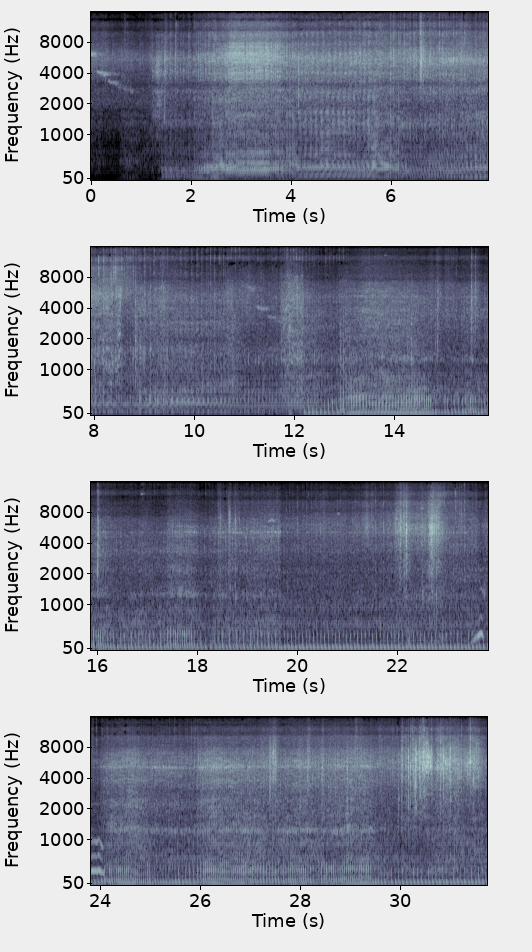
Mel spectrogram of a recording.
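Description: Dirt bike engine comes in suddenly about a second and a half in and revs up and down. From about twelve seconds on it runs louder and steadier.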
